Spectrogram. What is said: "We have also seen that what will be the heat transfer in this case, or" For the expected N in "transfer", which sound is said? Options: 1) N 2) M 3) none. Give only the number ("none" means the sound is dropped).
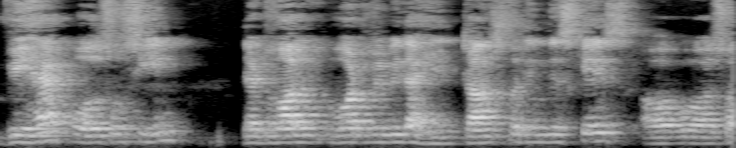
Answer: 1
